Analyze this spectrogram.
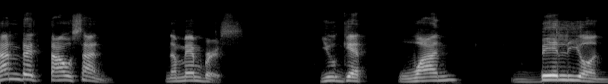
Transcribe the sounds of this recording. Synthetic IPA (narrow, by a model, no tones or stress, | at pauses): ãnd̪ɾɛd̪̚t̪awsãnː | ɐmɛ̃mbɛ̰ɹs | juɡɛt̪̚ | wãn | bɪljɔ̃n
